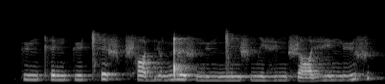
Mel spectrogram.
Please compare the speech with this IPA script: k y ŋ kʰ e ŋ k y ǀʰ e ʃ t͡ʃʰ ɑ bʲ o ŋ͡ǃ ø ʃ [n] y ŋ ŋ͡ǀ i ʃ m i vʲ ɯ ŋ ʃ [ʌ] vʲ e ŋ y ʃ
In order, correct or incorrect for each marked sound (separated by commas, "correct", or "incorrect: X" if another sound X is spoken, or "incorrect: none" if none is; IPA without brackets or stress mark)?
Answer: incorrect: ŋ, incorrect: ɑ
